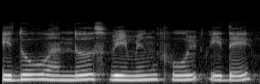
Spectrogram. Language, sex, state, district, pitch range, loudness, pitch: Kannada, female, Karnataka, Bidar, 205-225 Hz, -15 LUFS, 215 Hz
